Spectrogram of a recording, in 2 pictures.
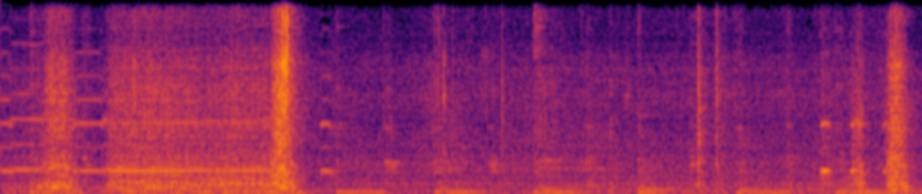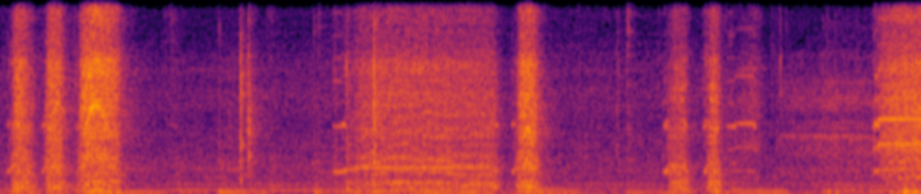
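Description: Small parts being screwed into a tiny motorized fan for a Barbie dollhouse, heard close up as bursts of buzzing, whirring mechanical noise and clicks over a steady low hum.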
